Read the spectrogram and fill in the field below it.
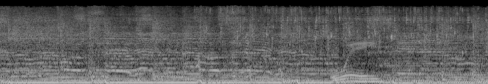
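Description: A toilet flushes loudly and steadily, a rushing gush of water with gurgling and a rising swirl near the end, heard up close with no voices.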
